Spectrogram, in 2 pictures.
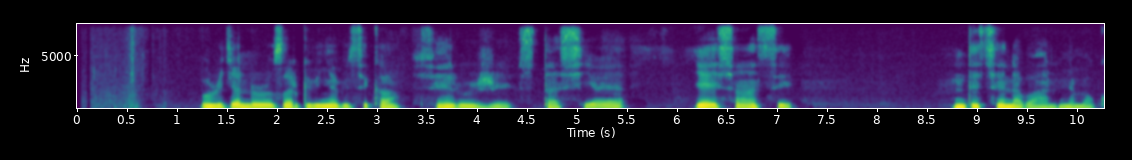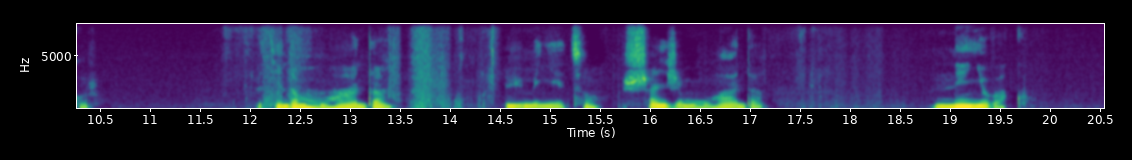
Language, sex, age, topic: Kinyarwanda, female, 18-24, government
